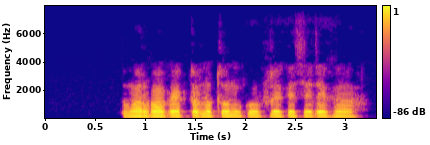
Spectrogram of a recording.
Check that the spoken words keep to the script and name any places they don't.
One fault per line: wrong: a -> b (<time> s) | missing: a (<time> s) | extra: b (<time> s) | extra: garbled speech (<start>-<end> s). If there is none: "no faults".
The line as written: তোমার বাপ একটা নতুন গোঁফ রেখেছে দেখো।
no faults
